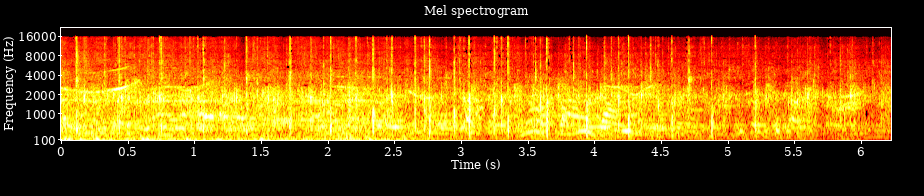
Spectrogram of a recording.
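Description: Audience applauding after a folk dance, the clapping thinning out and fading, with voices talking in the crowd.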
